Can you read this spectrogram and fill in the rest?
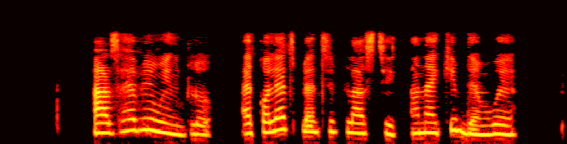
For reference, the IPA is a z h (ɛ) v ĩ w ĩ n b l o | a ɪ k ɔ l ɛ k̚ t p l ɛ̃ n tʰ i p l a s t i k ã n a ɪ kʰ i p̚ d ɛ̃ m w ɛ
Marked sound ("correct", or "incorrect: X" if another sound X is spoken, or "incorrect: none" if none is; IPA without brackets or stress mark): correct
